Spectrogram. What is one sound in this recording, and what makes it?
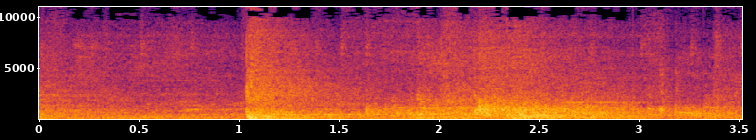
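Bowling pins crash and clatter as the ball strikes them.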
